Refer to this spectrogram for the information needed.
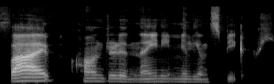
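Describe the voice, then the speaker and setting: In a Spanish accent, a man speaks in a bright, sharp tone with a dry, close sound and no echo. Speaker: Spanish teacher. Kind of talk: online lesson, bilingual explanation. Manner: hesitant, with fillers.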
